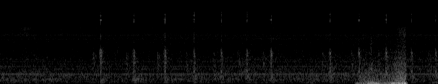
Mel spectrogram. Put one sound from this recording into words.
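A table tennis ball clicks quickly back and forth off paddles and a table.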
